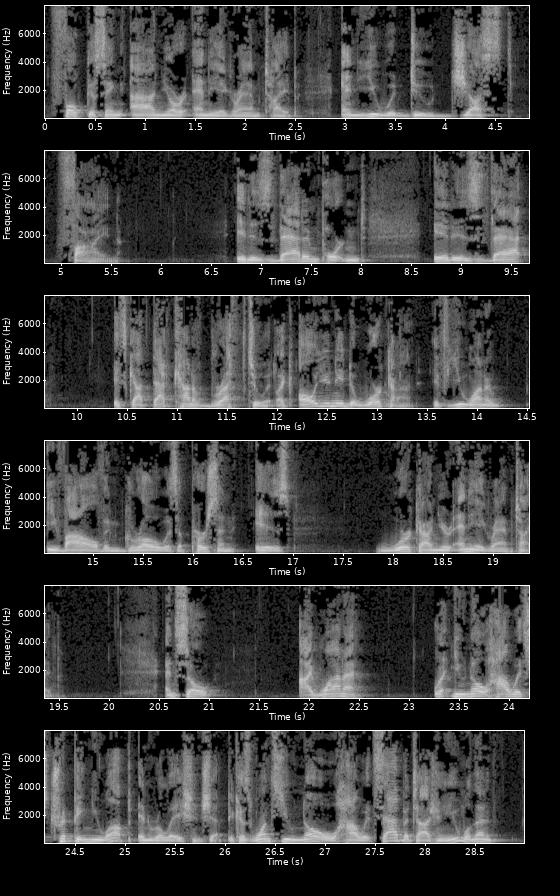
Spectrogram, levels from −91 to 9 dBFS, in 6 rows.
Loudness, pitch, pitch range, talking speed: -15 LUFS, 125 Hz, 115-145 Hz, 155 wpm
